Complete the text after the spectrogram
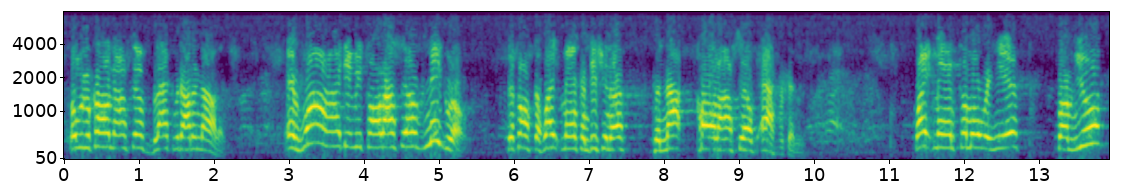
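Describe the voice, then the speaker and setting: A man preaching with a very high voice, pressing each point hard and circling back to repeat words. The sound is thin and tinny, like an old phone-line recording. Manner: emphatic, repeats and rephrases words. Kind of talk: sermon.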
